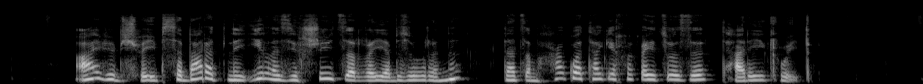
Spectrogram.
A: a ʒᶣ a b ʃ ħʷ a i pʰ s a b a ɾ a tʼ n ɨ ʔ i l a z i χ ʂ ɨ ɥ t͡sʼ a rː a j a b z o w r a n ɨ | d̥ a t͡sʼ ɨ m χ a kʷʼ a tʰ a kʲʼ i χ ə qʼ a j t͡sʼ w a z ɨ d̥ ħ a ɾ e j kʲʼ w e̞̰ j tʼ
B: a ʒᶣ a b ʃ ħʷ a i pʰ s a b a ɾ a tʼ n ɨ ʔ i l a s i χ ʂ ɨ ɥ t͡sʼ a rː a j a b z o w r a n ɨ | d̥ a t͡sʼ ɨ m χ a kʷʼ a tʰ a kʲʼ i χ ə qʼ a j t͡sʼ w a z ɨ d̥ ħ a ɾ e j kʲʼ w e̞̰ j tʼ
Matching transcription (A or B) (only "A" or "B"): A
